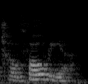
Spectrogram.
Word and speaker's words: ptophobia: going to talk about tophobia.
